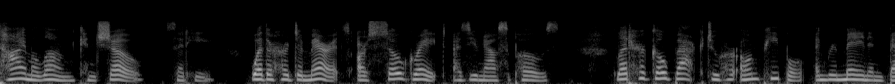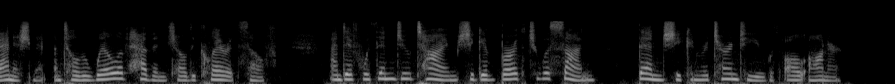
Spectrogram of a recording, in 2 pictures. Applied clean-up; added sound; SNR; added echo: none; none; none; none.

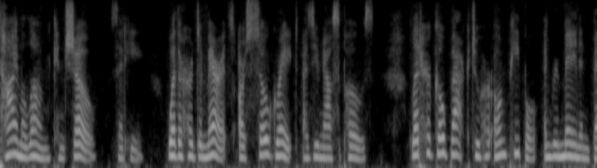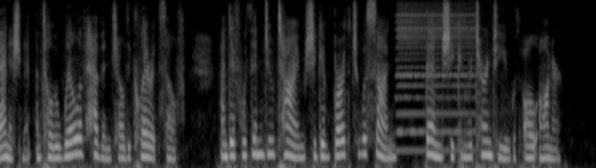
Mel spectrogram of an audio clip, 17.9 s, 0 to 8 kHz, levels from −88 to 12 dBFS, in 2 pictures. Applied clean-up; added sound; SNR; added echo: none; Accordion; 15 dB; none.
